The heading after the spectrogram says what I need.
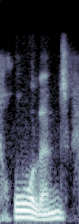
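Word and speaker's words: Haaland: the live chat about how to pronounce his name apparently uh horland says harlan's is fine uh but uh but then a norwegian has come into the chat saying it's in fact horland um so i'll let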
